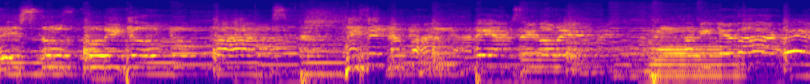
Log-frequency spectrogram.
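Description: Live Greek song: a man singing into a microphone over instrumental accompaniment with a steady beat.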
